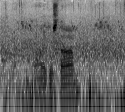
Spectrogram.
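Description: A man speaks briefly close by, outdoors.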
